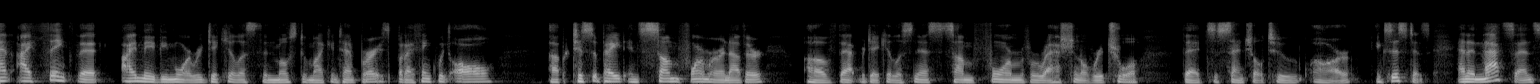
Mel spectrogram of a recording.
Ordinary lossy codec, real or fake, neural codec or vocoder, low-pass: AAC, 48 kbps; fake; codec, 16 kHz, 0.8 kbps, ZipCodec; 7.2 kHz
